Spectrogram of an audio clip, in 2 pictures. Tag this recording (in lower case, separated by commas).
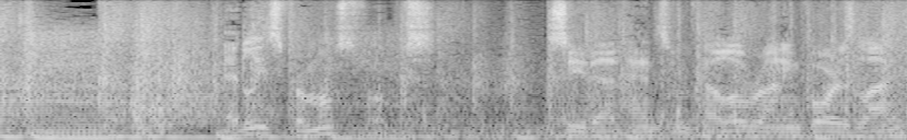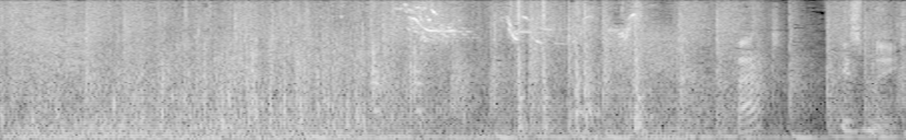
speech, music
